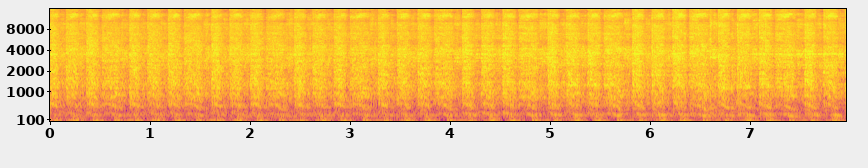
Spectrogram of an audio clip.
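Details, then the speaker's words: 2006 Subaru with swapped JDM WRX engine and 6-speed, start attempt after install, fuel primed, weak battery: fast even cranking that never catches; fuel smelled, owner suspected spark issue. "batteries weak I can smell fuel so it could be just a spark issue"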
